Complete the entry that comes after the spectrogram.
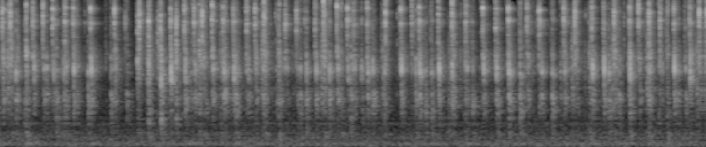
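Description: Fingertips type rapidly on a backlit mechanical gaming keyboard with plastic keycaps and Cherry MX Blue switches. A steady stream of bright, crisp clicks with almost no low end follows one after another, each click short and quick to die away.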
